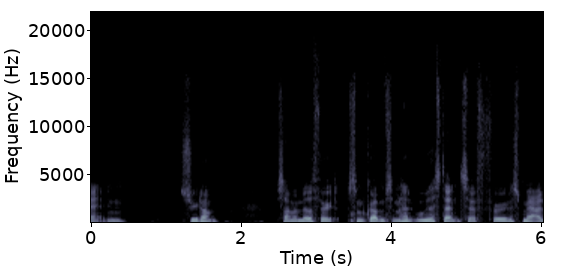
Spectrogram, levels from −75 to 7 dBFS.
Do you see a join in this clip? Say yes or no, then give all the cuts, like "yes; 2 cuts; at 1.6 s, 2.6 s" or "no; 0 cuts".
yes; 1 cut; at 3.4 s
